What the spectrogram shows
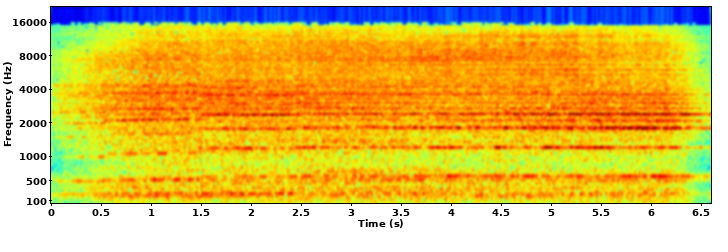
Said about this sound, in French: le premier train de nuit reliant Vienne à Bruxelles s'était lancé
